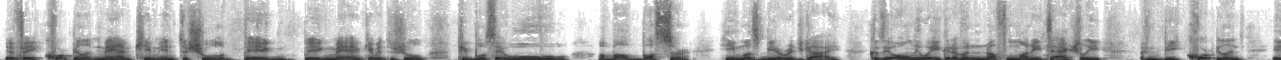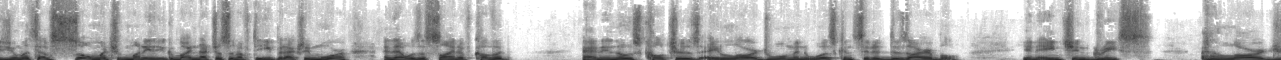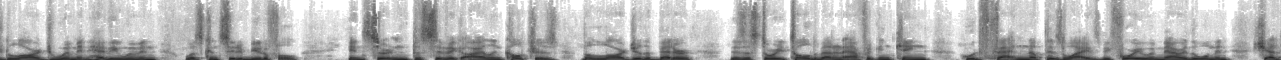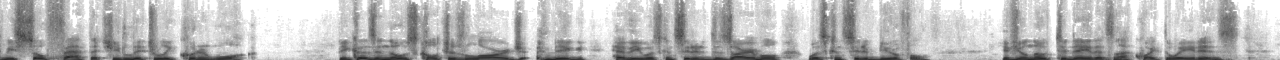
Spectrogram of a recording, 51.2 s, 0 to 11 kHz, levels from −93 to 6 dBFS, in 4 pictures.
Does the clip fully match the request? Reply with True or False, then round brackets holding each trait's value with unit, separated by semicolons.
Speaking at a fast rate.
False (175 wpm)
